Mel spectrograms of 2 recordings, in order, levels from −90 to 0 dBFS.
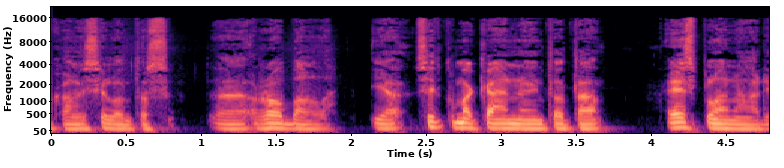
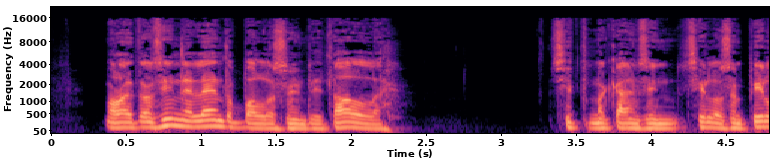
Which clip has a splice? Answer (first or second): first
